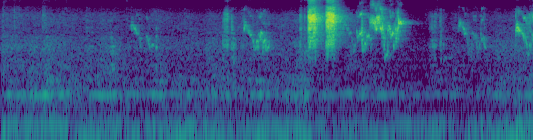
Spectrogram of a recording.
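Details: Budgerigars chirping, played to encourage breeding: scattered short high chirps and twitters, with a loud burst of sharp overlapping calls midway and softer chatter either side, over a steady low hum.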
